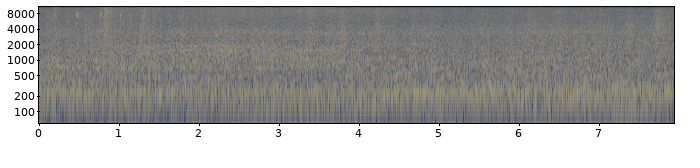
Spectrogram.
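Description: Diesel passenger train pulling into the platform and passing close by, a steady rumble of engine and wheels.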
